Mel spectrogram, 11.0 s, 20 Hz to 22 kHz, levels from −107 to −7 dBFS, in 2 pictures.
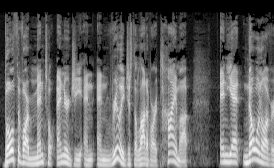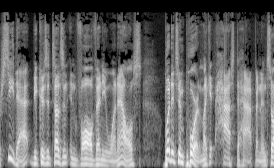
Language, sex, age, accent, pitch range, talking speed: English, male, 30-49, American, 120-150 Hz, 215 wpm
